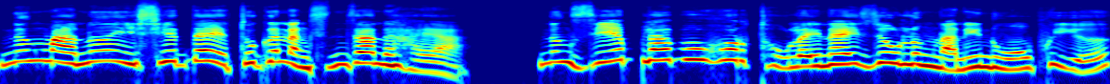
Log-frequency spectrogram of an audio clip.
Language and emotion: Bodo, angry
